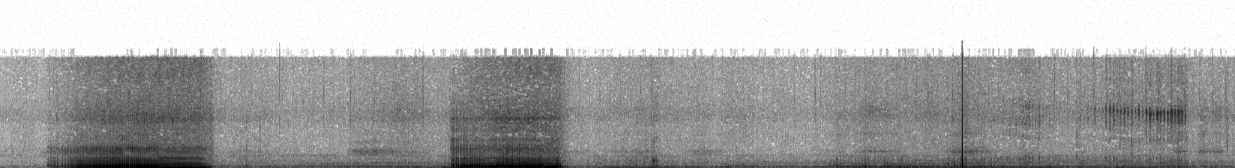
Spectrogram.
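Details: Cat snoring while sleeping deeply: two long, buzzing, rattly snoring breaths, then quieter breathing with light room noise.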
